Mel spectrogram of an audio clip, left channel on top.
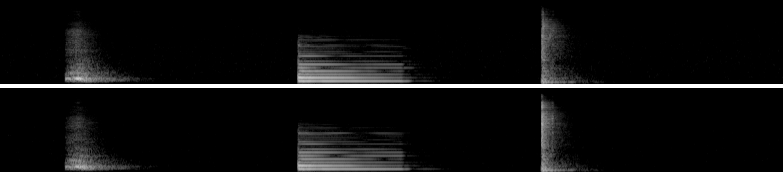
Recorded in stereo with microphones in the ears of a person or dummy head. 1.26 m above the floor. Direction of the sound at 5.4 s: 40° right (ahead or behind).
